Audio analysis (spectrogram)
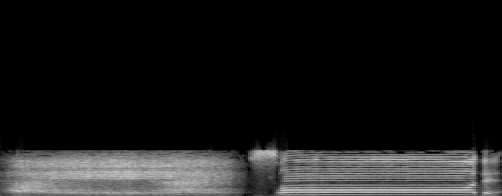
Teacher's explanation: صاد کو سختی کے ساتھ یعنی سیٹی کی آواز پیدا ہو اس طرح ادا کرنا ہے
